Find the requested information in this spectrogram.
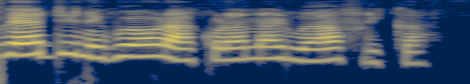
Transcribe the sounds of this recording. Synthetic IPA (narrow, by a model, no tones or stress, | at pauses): ɣɛadineɣwɔoɾakoɾanaɾwaːfuɾika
